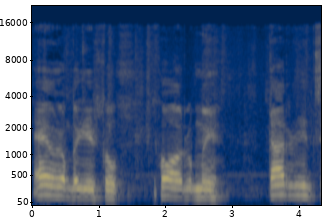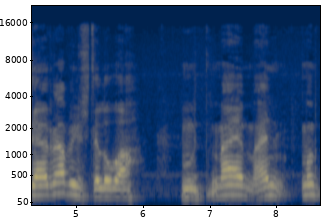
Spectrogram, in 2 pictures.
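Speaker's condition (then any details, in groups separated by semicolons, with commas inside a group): Cerebral palsy; somewhat unclear, self-described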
